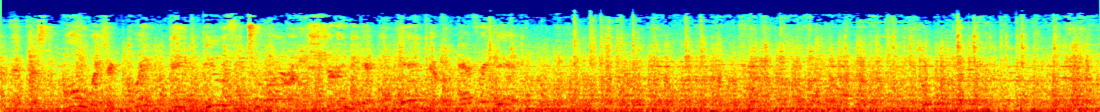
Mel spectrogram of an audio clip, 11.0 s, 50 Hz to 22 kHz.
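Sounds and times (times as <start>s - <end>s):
electric train car humming: 0.0s - 11.0s.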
